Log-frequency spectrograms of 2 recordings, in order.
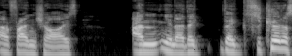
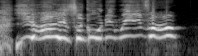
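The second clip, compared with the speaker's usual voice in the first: mock excited fangirl voice, higher and louder; 6 dB louder than usual. Acting out how another speaker might react to an announcement: put-on excited fan voice. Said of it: "I don't know why I put that voice on".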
